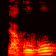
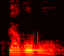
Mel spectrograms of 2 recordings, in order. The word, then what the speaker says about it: 야고보: 이름이 연결되는 분이 있죠 야고보 그러면 야고 예 같은 말입니다 같은 말인데 어 약간 이제 헬라식 발음으로 이제 좀 하다 보니깐 야고보 이렇게 좀 발음이 되는 건데요 이코스 이제 이거 헬라어로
